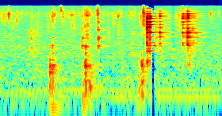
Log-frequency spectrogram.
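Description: Hands rubbing sesame oil into the skin of a raw whole chicken: a few soft, wet squelching sounds.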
